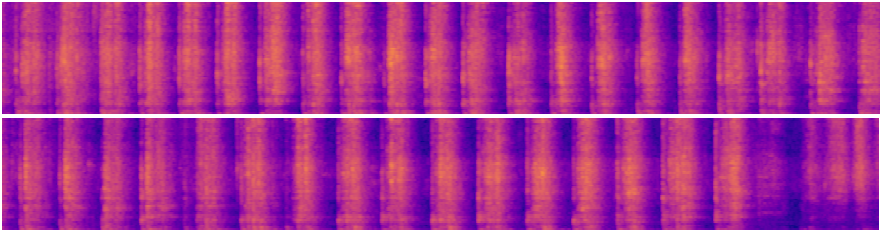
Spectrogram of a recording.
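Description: A file rasps rapidly back and forth across metal.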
